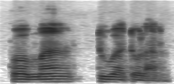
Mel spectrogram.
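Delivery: ordinary delivery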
